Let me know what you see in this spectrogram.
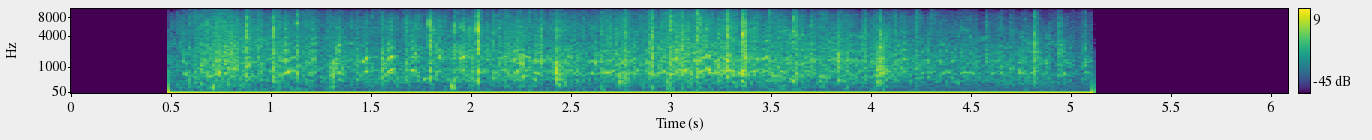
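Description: Bird sound effect: a dense chatter of birds with many quick clicks throughout. It starts about half a second in and cuts off abruptly about a second before the end.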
